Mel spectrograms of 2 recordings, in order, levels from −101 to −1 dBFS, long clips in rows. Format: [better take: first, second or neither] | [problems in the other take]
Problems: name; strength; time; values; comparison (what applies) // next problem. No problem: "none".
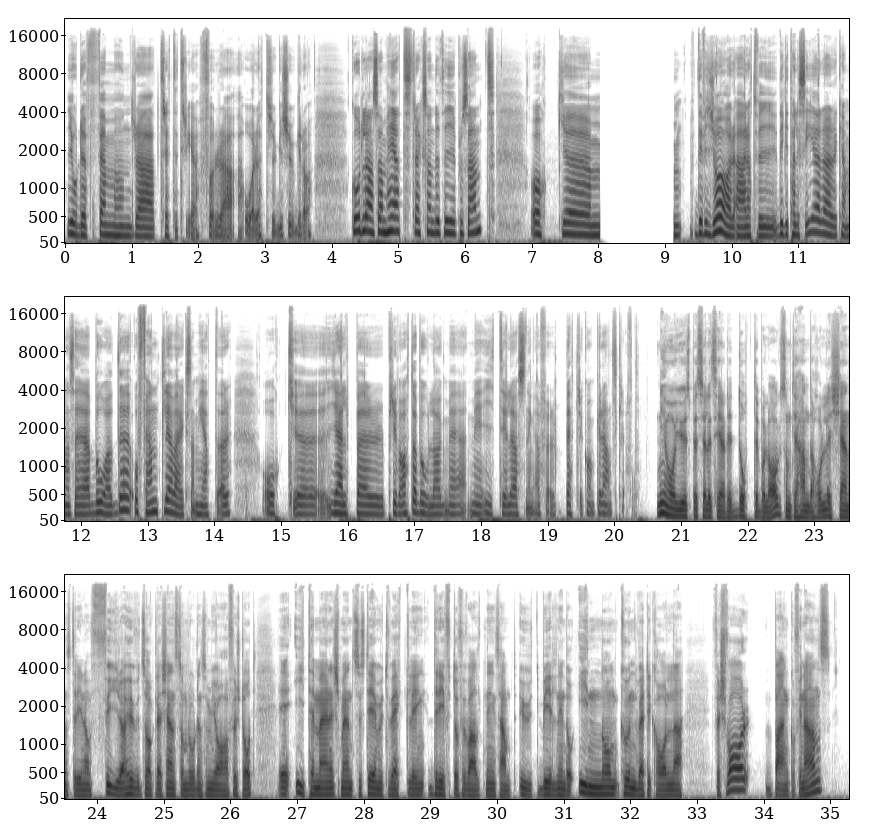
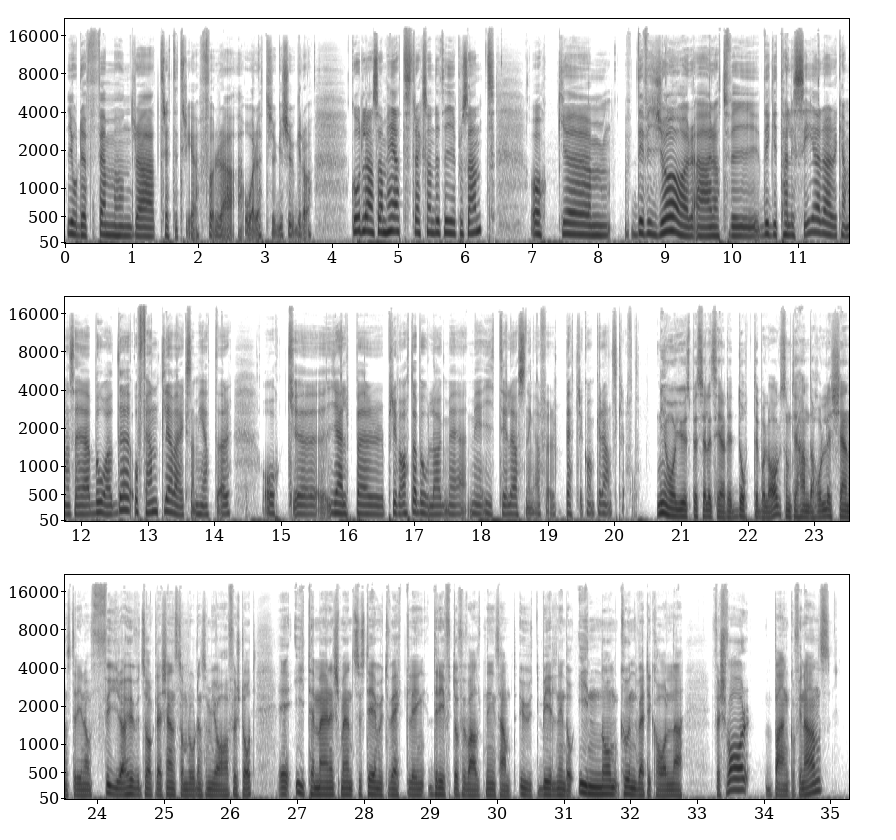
second | audio freezing; at 8 s for 1 s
